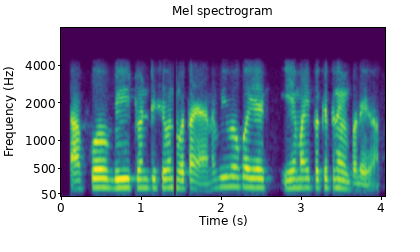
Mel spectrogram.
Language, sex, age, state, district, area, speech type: Hindi, male, 30-45, Rajasthan, Karauli, rural, conversation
